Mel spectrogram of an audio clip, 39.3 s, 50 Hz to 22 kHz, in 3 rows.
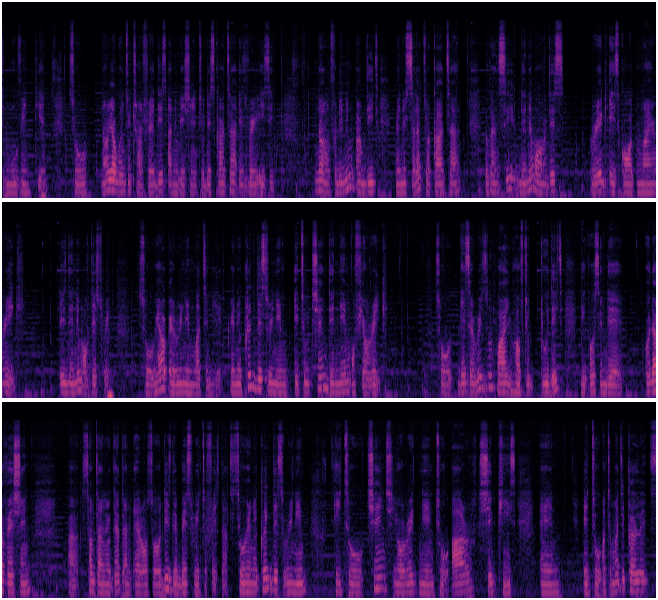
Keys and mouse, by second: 1.1 shift+middle drag, 6.1 ctrl+z, 7.4-10.8 right drag, 15.5-15.9 shift+middle drag, 32.2 click.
